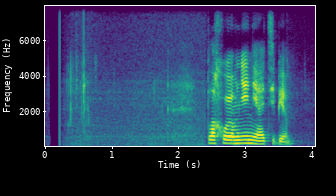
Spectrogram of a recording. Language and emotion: Russian, neutral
